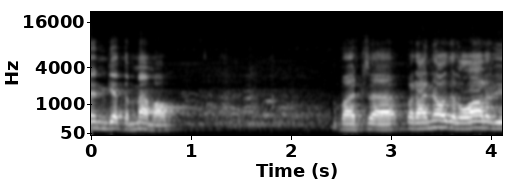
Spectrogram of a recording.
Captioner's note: laughter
